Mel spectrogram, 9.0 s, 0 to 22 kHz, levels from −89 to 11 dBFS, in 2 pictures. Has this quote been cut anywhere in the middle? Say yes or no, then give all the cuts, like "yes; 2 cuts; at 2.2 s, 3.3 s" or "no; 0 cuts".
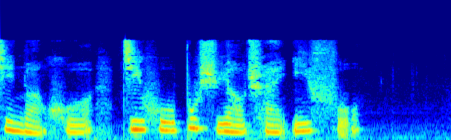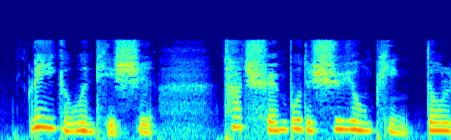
no; 0 cuts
